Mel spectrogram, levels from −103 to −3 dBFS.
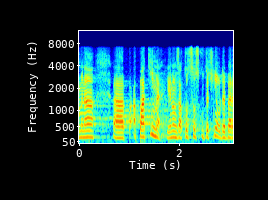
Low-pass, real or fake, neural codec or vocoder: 7.2 kHz; real; none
